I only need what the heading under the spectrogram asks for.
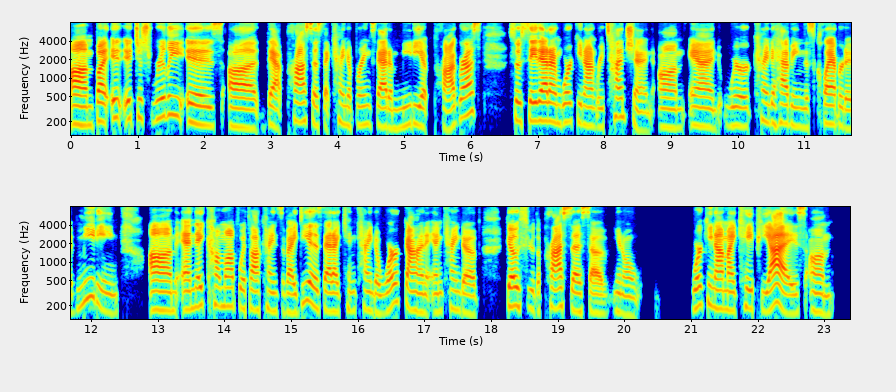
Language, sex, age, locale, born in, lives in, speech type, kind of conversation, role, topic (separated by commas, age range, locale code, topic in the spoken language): English, female, 55-59, en-US, United States, United States, conversation, unstructured, none, What meeting formats have genuinely helped your team?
